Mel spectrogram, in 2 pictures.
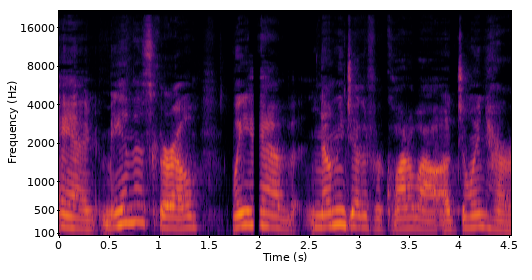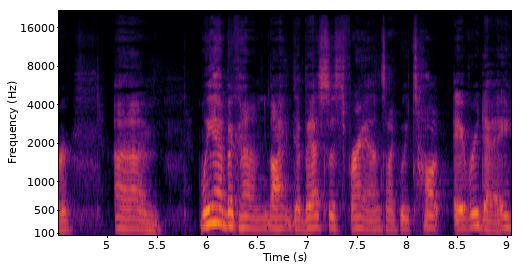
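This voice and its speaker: A woman with a plain, everyday voice, medium pitch and a moderate pace. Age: 40s. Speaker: wellness product seller and recovery vlogger. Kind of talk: casual livestream talk. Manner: casual, conversational with many fillers.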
